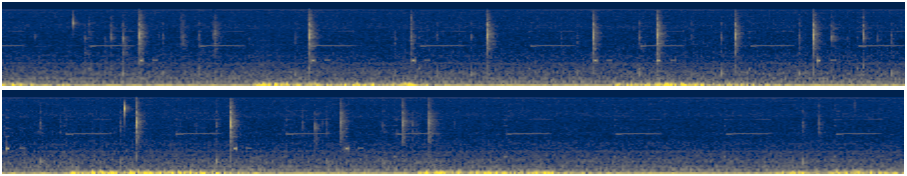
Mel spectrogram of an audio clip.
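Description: Short electronic beeps blip repeatedly.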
